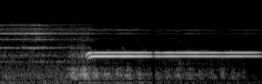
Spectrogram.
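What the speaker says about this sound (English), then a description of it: "Thomas's whistle soon woke them up." A loud, steady steam-engine whistle from Thomas the Tank Engine sounds from about the first second and holds its pitch to the end, after a brief softer lead-in.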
